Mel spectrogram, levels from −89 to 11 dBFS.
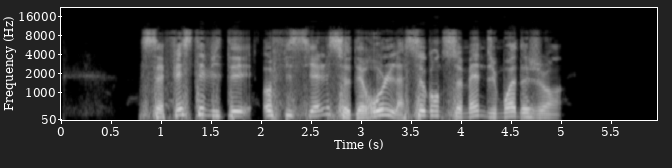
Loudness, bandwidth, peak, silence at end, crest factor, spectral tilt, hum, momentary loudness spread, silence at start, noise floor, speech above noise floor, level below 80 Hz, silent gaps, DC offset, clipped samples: -16 LUFS; 10.5 kHz; 0 dBFS; 0.95 s; 16 dB; -4 dB/octave; none; 6 LU; 0.8 s; under -90 dBFS; over 74 dB; -54 dBFS; none; under 0.1%; under 0.1%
